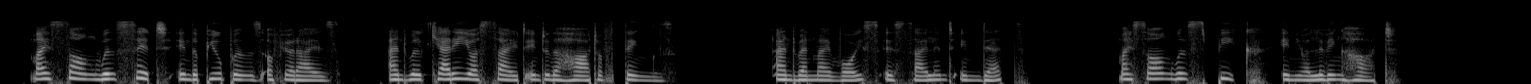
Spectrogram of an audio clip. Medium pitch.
No: high, 215 Hz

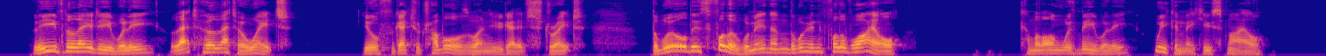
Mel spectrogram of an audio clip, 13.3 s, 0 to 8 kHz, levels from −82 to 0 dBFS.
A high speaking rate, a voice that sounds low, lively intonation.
No: average, 175 wpm; low, 115 Hz; wide, 8.3 semitones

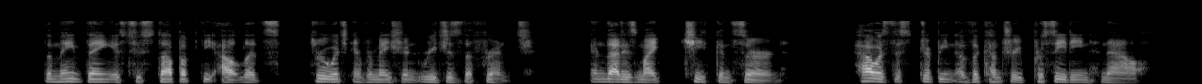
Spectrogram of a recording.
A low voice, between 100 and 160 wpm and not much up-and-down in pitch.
Yes: low, 115 Hz; average, 150 wpm; narrow, 2.2 semitones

